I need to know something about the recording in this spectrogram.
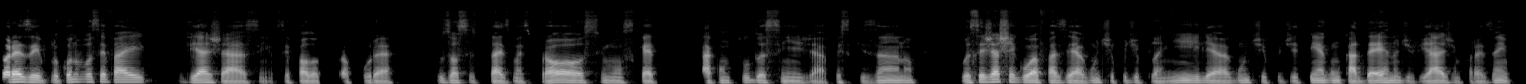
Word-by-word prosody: Por 115 +1 +8
exemplo, 105 -5 +6
quando 110 +5 0
você 120 0 0
vai 110 -1 +3 0.3
viajar, 100 -6 +3
assim, 75 0 -6
você 85 - -11
falou 80 0 0
que - - -47
procura 85 -2 -3 0.4
os 90 0 -8
hospitais 85 -2 -1
mais 80 0 -7
próximos, 85 0 +2
quer 85 -1 0 0.4
estar 85 - +1
com 85 -1 -5
tudo, 90 +1 -4
assim, 85 -1 -4
já 80 - -5
pesquisando, 90 +2 -4 0.4
você 95 +3 +1
já 120 +2 +7
chegou 110 -4 +3
a 95 - +6
fazer 90 -2 +1
algum 80 +4 0
tipo 95 -1 -11
de 85 -1 -7
planilha, 85 +2 -1
algum 90 +3 -3
tipo 85 -3 -12
de 80 0 -9
tem 95 +4 -2
algum 95 0 0
caderno 90 +2 +3
de 85 -2 -10
viagem, 85 +1 0
por 80 - -12
exemplo? 85 +3 -4
85 Hz, 160 wpm, -25 LUFS, 80-95 Hz, 0.4 s, Por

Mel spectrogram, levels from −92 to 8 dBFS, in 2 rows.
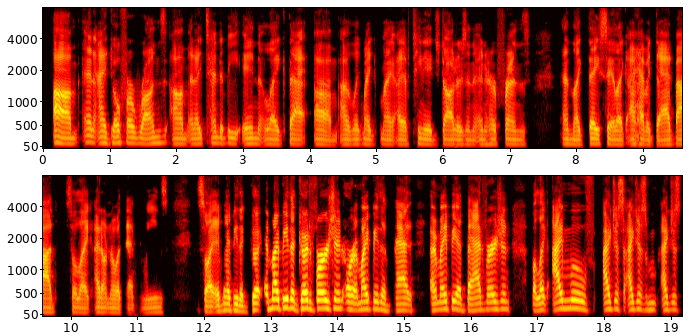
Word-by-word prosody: Um, 110 -1 +4
and 140 -1 -3
I 125 0 -1
go 125 +3 -3
for 120 -1 -3
runs, 115 +3 -5
um, 105 0 -5
and 105 - -6
I 105 - -4
tend 120 +3 -9
to - - -5
be 115 0 -9
in 110 +1 -5
like 100 -3 -8
that, 100 -2 -3
um 90 -3 -5
I 100 - -5
like 100 0 -9
my 95 -3 -6
my 95 -3 -8
I 95 - -4
have 90 -1 -7
teenage 95 -4 -8
daughters 95 -1 -4
and 95 0 -11
and 95 0 -10
her 100 0 -7
friends, 95 -3 -7 0.5
and, 100 -1 -5
like, 95 -1 -4
they 110 -2 0
say, 95 - -4
like, 95 -1 -4
I 100 - -4
have 100 +1 -3
a - - -5
dad 90 +4 -3
bod, 95 0 +2 0.2
so, 100 - -9
like, 95 -2 -2
I 100 - -2
don't 100 -1 -3
know 95 - -4
what 90 - -3
that - - -5
means. 95 +1 -10 0.4
So, - - 0
it 120 +2 +2
might 135 -1 +2
be 135 - +1
the 115 -3 +1
good 145 +8 +3
it 155 - +2
might 185 0 +7
be 190 +1 +9
the 180 -2 +6
good 170 0 +7
version 175 +2 +7
or 155 0 +6
it 140 - +3
might 155 +1 +4
be 160 - 0
the 145 -4 -1
bad 130 -2 +2 0.3
or - - +6
it - - -1
might 155 +1 +2
be 165 - +1
a 145 - +3
bad 135 +2 +2
version, 160 +2 +2 0.3
but, 140 - 0
like, 145 +2 +2
I 160 - +7
move 170 -4 -1
I 150 - +5
just 165 -3 -3
I 140 +2 +3
just 155 -2 -4
m 145 +1 -8
I 140 - +3
just, 145 -1 -9
110 Hz, 255 wpm, -23 LUFS, 95-145 Hz, 0.5 s, be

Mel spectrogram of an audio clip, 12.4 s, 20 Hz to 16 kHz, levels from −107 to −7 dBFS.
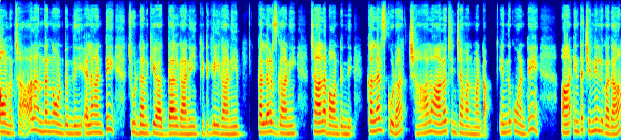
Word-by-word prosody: అవును. 240 -4 +5
చాలా 240 +5 +1
అందంగా 245 -1 0
ఉంటుంది. 205 -1 -5 0.2
ఎలా 225 +2 +1
అంటే, 225 +7 -3 0.4
చూడడానికి 220 -2 -1
అద్దాలు 205 +2 +3
గానీ, 190 +1 +2 0.2
కిటికీలు 220 -1 -3
గానీ, 190 +1 -1 0.5
కలర్స్ 235 -1 +4
గానీ 205 0 0 0.4
చాలా 250 +1 +7
బావుంటుంది. 195 -2 -1 0.4
కలర్స్ 285 +3 +4
కూడా 215 -4 +1 0.3
చాలా 245 +3 -2
ఆలోచించామన్నమాట. 220 -7 -2 0.4
ఎందుకు 260 +3 -6
అంటే 205 +11 -3 0.6
ఆహ్, 225 +1 +6
ఇంత 255 +4 -3
చిన్న 265 0 -2
ఇల్లు 270 -1 -3
కదా 190 -2 +3
225 Hz, 125 wpm, -24 LUFS, 200-245 Hz, 0.6 s, చాలా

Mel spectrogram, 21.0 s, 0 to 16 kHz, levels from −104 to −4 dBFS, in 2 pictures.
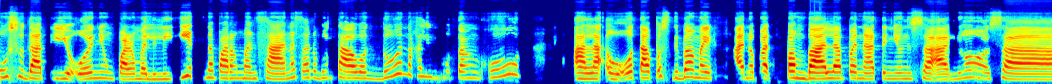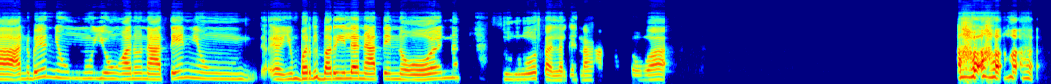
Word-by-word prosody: uso 335 +2 -3
dati 255 -1 +2
'yoon, 250 +4 -2
'yong 260 -2 -13
parang 230 -1 +2
maliliit 235 +10 -1
na 300 - -3
parang 270 -1 +1
mansanas. 255 +2 0
Ano 290 0 -5
bang 280 0 -14
tawag 270 -3 +3
do'n? 405 +11 -5
Nakalimutan 290 -6 -9
ko. 365 +9 -7 0.6
Ala 245 -1 +5
oo, 240 +3 -1
tapos, 280 +4 +3
'di - - -7
ba 320 - +4
may 270 -2 +1 0.3
ano 270 +1 -3
pa, 290 - +4 0.2
pambala 265 -2 +7
pa 275 0 -1
natin 250 0 -2
'yon 250 0 -10
sa, 240 -4 +4
ano, 285 +5 -5
sa, 260 -5 +1 0.6
ano 250 - -13
ba 270 - -4
'yon 320 -3 -13
'yong 275 0 -15 0.3
'yong 250 -1 -8
ano 250 +1 -4
natin 250 +6 -2
'yong 250 -2 -12 0.6
ah, 225 0 -2
'yong 245 +1 -8
baril-barilan 255 -1 +1
natin 230 +1 -1
noon. 215 +4 -2 0.6
Oo, 225 +2 -9
talaga 190 -1 -6
nakakatuwa. 200 +2 -8 2.9
Oo. 395 - +3
255 Hz, 135 wpm, -20 LUFS, 235-280 Hz, 2.9 s, pambala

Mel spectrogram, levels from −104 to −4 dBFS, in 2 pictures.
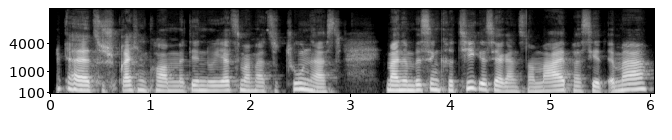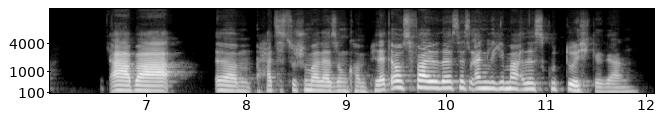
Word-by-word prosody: äh, 185 -6 +4
zu 170 - -11
sprechen 175 0 -1
kommen, 165 -2 -3
mit 160 +2 -8
denen 175 -1 -1
du 165 - -2
jetzt 175 +1 -2
manchmal 160 -3 -4
zu 155 -3 -20
tun 215 -3 -1
hast. 135 -1 -5 0.4
Ich - - -58
meine 175 0 +4
'n 175 - +1
bisschen 185 +1 -1
Kritik 200 +6 -2
ist 200 -2 0
ja 165 -3 +1
ganz 145 -2 -7
normal, 155 +5 +1
passiert 160 -3 -6
immer, 205 +6 0 0.6
aber, 170 -1 +6 0.4
ähm, 165 -4 -1
hattest 175 0 -10
du 185 - -7
schon 185 +1 -5
mal 175 -1 +1
da 165 -1 +1
so 160 +1 -6
'n 160 - -7
Komplettausfall 250 - +2
oder 250 0 +2
ist 250 +1 -5
das 250 -2 -3
eigentlich 235 0 0
immer 230 -1 +1
alles 220 +1 -3
gut 210 -1 -10
durchgegangen? 140 -7 -4
175 Hz, 205 wpm, -21 LUFS, 160-205 Hz, 0.6 s, aber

